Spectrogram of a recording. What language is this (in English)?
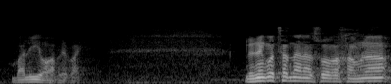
Basque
